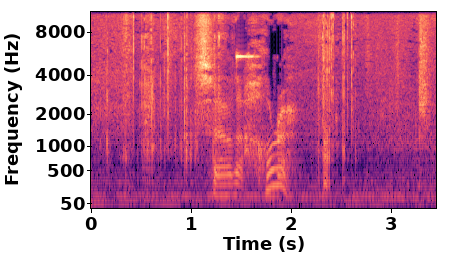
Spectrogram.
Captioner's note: beep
